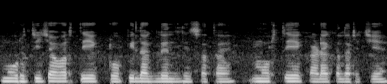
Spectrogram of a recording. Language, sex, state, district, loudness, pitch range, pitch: Marathi, male, Maharashtra, Pune, -16 LUFS, 130-140 Hz, 135 Hz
